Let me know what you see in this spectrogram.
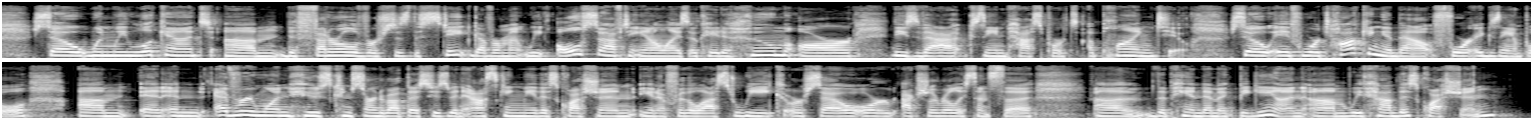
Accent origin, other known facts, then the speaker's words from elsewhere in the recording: Colorado, United States; if I am going from Washington, D.C. back to my home state of Colorado.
